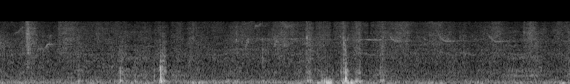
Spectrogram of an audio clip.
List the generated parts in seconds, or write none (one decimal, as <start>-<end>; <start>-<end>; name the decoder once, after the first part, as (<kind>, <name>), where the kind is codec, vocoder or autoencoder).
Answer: 0.7-1.8 (vocoder, Vocos); 2.2-5.7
